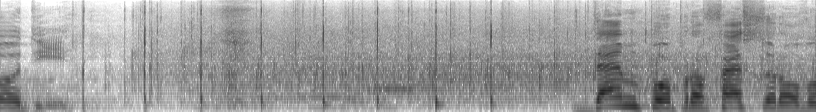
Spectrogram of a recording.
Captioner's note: all applauding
